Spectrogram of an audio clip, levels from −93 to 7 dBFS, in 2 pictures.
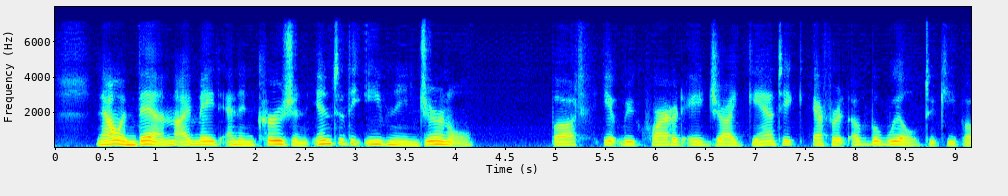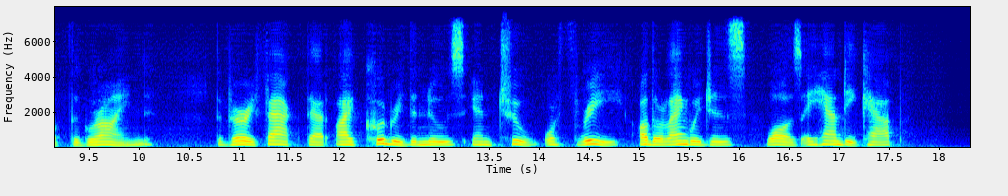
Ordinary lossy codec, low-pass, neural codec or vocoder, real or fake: AAC, 48 kbps; 7.2 kHz; codec, 16 kHz, about 1 kbps, DyCAST, with the encoder's durations; fake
